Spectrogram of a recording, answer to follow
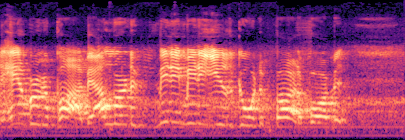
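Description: A man talking, over a steady low hum; the talk stops about three and a half seconds in.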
